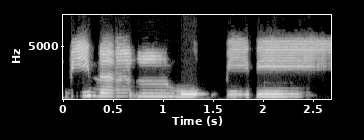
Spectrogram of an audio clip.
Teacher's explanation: Awalnya mat tabi'i dibaca 2 harakat, tapi mat tabi'i ini kemudian bertemu dengan satu huruf yang disukunkan karena waqaf. Mad yang bertemu dengan satu huruf yang disukunkan karena waqaf namanya mad arid li sukun.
